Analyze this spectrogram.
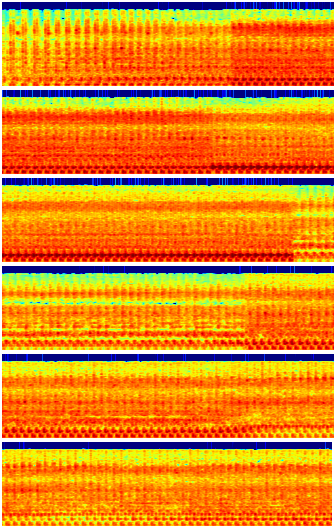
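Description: Eicher tractor diesel engine just hand-started, picking up speed over the first second or two and then running steadily with a fast, even firing beat.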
